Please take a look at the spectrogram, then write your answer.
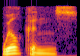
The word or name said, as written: Wilkins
